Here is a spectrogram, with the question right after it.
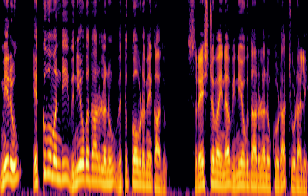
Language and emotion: Telugu, neutral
